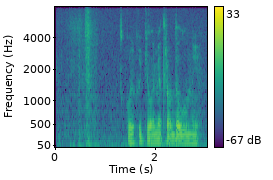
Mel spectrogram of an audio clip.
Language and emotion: Russian, neutral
